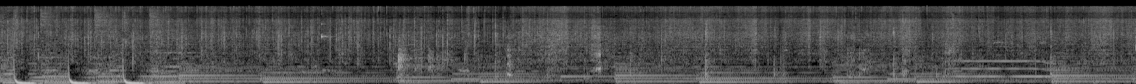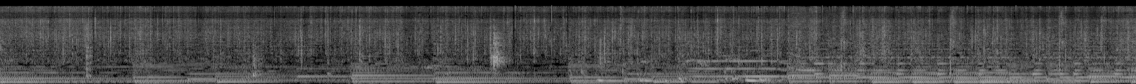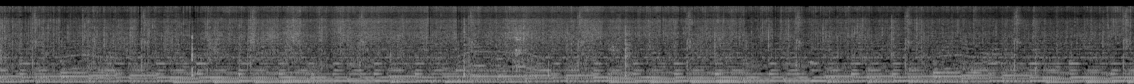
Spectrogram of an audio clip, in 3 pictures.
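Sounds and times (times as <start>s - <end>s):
background music: 0.0s - 34.0s
meat sizzling in a wok: 0.0s - 34.0s
metal spatula scraping a pan: 3.2s - 12.4s, 24.6s - 29.6s.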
